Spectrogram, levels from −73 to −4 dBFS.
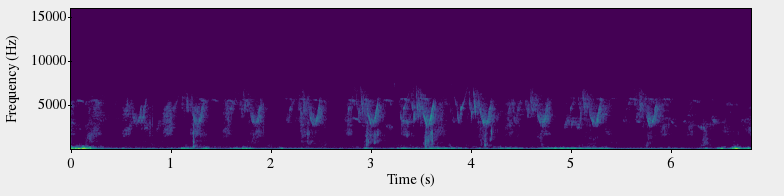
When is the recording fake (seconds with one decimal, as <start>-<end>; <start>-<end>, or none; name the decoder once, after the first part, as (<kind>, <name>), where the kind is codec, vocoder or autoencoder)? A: none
